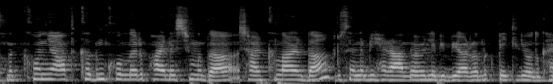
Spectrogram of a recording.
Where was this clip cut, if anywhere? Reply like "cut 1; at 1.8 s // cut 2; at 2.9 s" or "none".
cut 1; at 3.4 s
